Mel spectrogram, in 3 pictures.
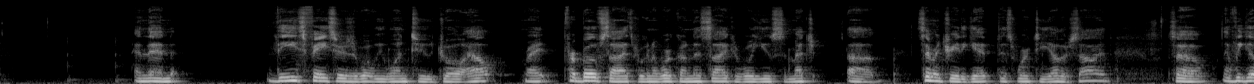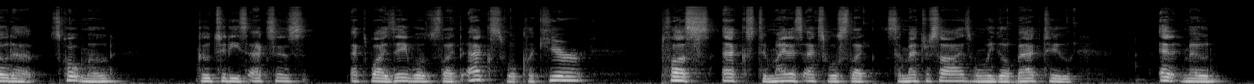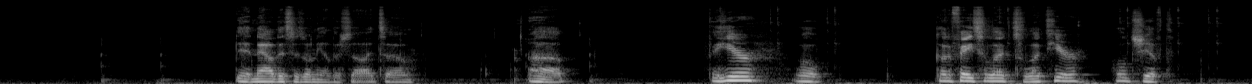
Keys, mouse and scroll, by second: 0.7 middle click, 10.4 middle click, 12.2 click, 13.1 click, 16.9 click, 17.6 click, 21.1 click, 22.5 click, 23.2 click, 23.9 middle click, 26.7 middle click, 28.1 middle click, 30.3 middle click, 32.2 click, 32.8 click, 33.4 click, 34.5 click, 35.1 click, 36.3 shift+click, 36.8 shift+click, 37.2 shift+double click.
